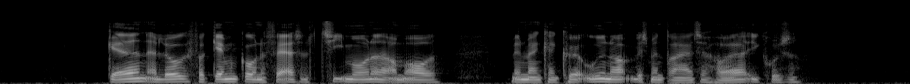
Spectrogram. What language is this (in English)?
Danish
